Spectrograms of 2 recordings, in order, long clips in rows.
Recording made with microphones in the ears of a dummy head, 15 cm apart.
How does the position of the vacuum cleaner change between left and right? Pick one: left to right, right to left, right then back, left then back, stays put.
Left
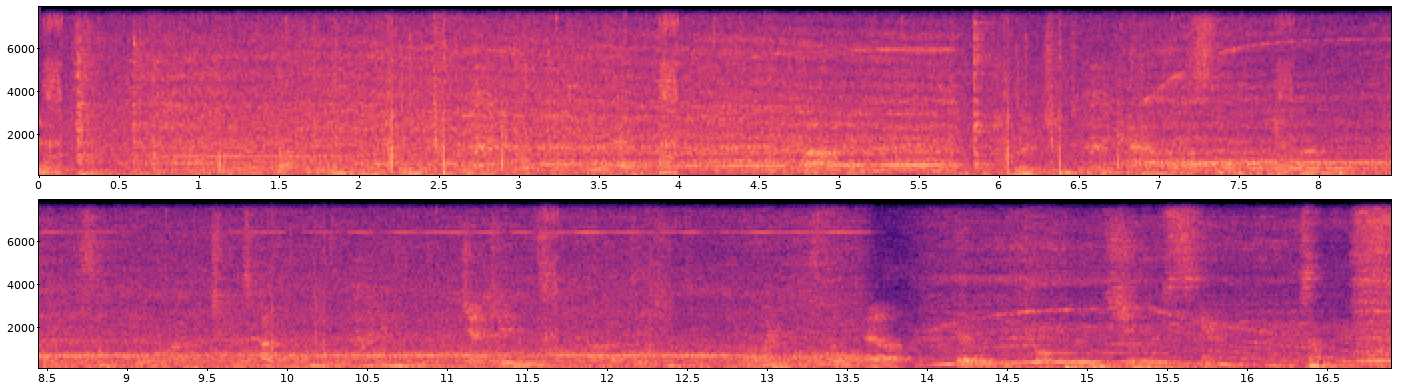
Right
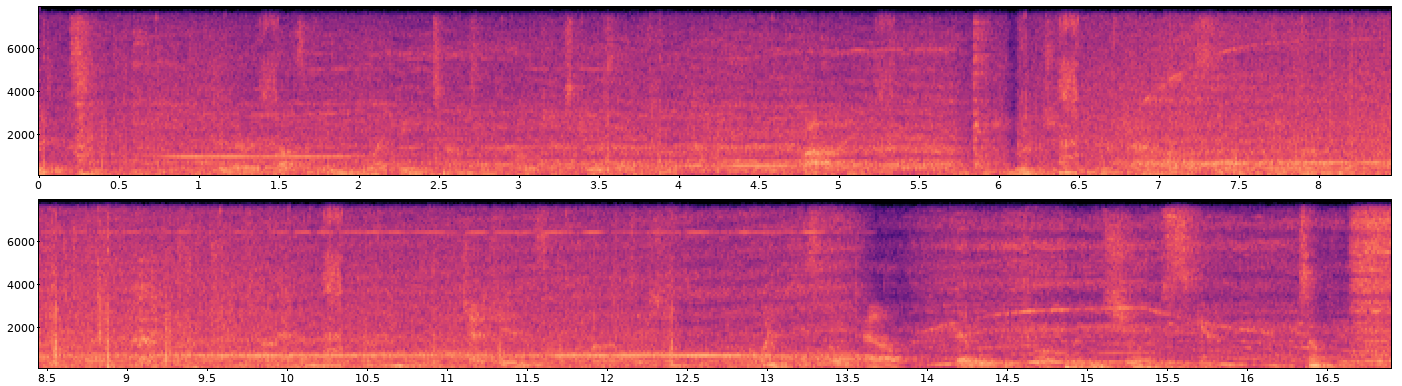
left to right.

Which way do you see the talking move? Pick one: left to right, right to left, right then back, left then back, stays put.
left then back.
